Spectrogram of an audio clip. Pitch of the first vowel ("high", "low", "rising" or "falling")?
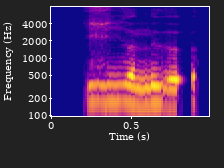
low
